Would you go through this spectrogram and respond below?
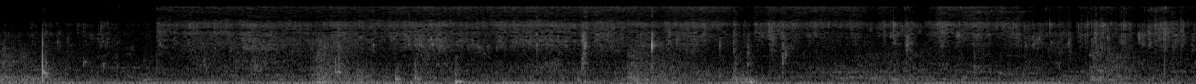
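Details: Running and splashing water fills the whole recording, with faint voices in the background.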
